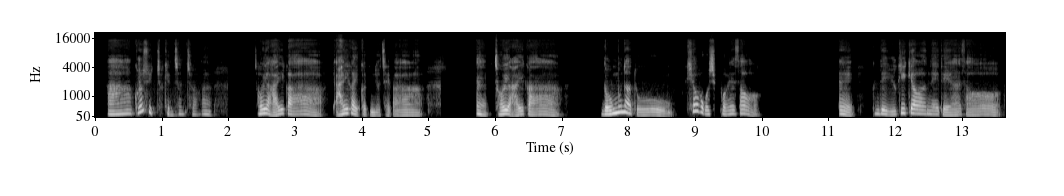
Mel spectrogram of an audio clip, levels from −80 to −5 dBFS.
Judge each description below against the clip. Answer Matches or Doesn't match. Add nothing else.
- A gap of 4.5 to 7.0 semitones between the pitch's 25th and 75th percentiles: Matches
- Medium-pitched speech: Matches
